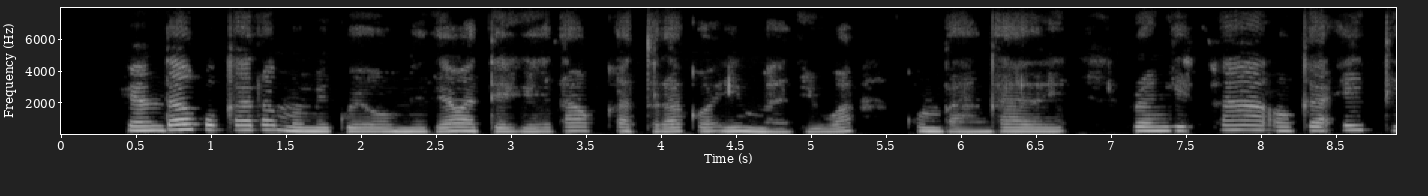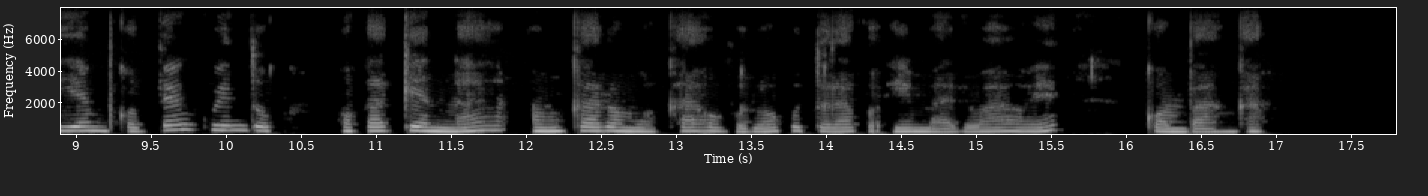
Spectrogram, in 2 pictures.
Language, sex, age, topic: Oshiwambo, female, 18-24, finance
